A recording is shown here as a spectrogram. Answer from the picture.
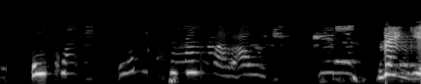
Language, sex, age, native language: Icelandic, female, 6, Icelandic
